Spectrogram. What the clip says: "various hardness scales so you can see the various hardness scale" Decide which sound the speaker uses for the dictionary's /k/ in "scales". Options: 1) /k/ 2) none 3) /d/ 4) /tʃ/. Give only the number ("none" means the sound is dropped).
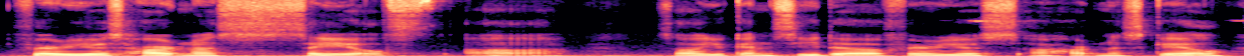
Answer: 2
